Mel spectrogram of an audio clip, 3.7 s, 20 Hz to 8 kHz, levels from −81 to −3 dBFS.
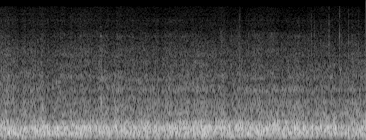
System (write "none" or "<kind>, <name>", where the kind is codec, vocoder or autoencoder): codec, DAC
